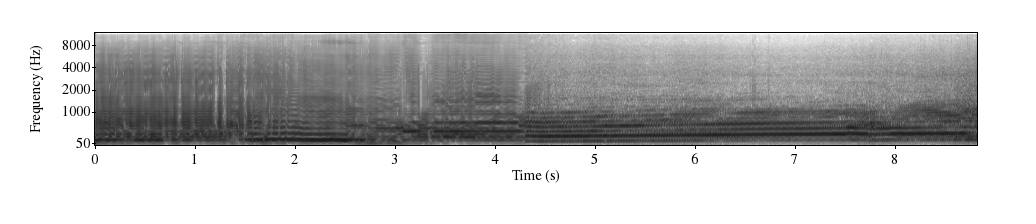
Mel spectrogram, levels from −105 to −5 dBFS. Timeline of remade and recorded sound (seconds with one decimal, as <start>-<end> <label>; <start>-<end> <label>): 0.0-4.3 remade; 4.3-8.8 recorded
